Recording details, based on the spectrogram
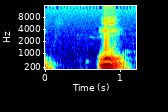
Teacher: উ হলকের প্রথম থেকে শক্ত করে উ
